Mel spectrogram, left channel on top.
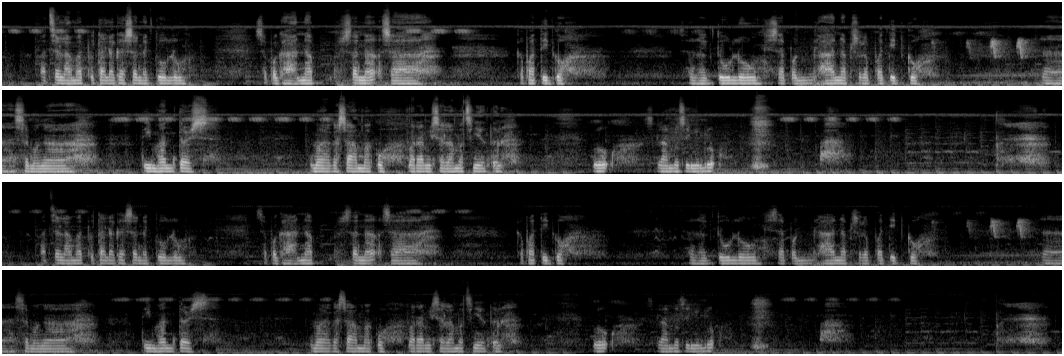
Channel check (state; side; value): quieter; right; 8.0 dB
